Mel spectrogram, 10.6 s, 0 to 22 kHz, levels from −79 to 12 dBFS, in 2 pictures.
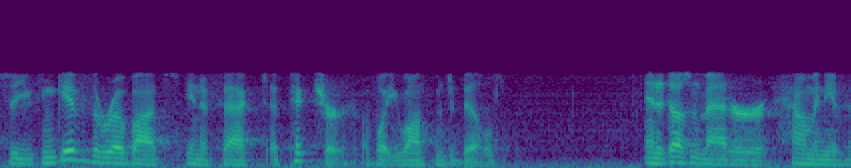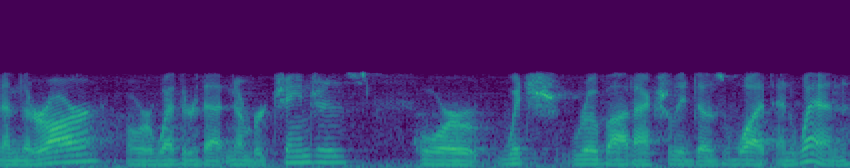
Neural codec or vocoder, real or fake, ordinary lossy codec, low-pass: none; real; Opus, 24 kbps; 3.6 kHz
